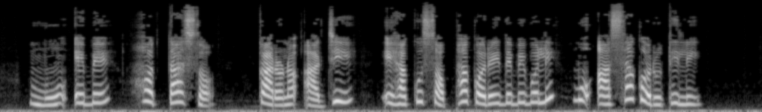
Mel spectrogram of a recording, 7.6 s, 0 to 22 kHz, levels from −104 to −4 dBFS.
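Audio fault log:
No technical fault can be heard anywhere in the recording; the signal holds steady with no audible breaks or disturbances.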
